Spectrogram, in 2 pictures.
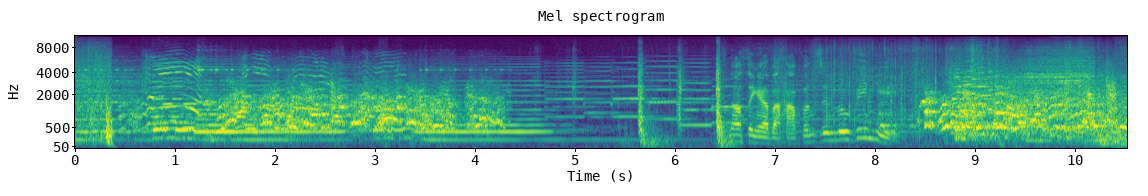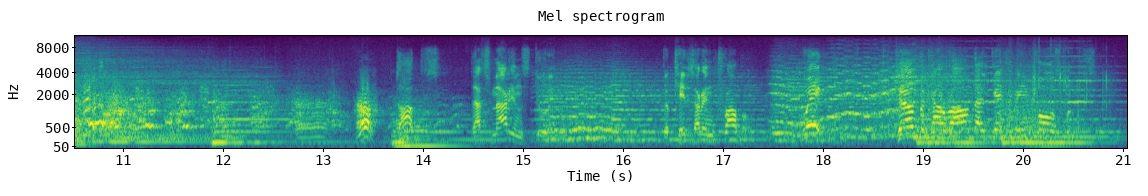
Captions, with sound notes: Come on! Nothing ever happens in Louvigny. [dogs barking] - [growling] - Dogs! That's Marion's doing. The kids are in trouble. Quick, turn the car around and get reinforcements.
